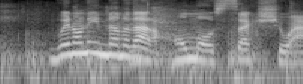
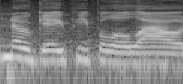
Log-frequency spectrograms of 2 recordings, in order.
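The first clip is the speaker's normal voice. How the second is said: usual speaking voice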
